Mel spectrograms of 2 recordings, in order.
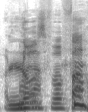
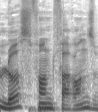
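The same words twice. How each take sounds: First: The name is said with a French pronunciation. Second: The name is said with a non-French pronunciation. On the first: The speaker calls it right. "il faut le prononcer à la française" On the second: The speaker calls it wrong. "tu le prononces trop bien en fait"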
